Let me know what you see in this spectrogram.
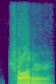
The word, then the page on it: trotter: American English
